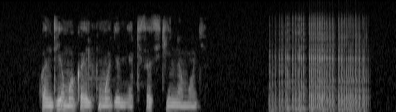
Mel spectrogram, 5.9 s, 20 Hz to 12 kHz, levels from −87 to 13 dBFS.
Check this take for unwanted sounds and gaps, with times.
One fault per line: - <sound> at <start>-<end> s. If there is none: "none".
- squeak at 4.0-5.6 s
